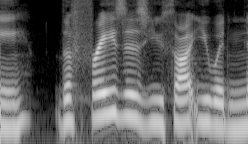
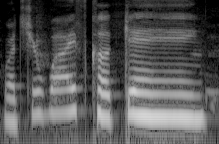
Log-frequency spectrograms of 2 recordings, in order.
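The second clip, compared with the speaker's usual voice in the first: a hint of nosy mom; 3 semitones higher, 4 dB quieter, much slower than usual. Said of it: "come knock on the door".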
